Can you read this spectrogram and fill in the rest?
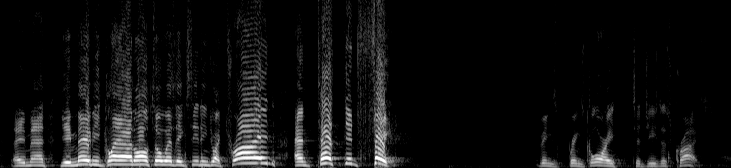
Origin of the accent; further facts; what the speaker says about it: United States; I'm an American. I like freedom.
